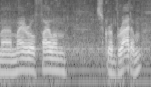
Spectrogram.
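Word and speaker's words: Myriophyllum scabratum: basically identical to this here we have some myrophylum scrubratum that's how you pronounce it commonly just known as green mario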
